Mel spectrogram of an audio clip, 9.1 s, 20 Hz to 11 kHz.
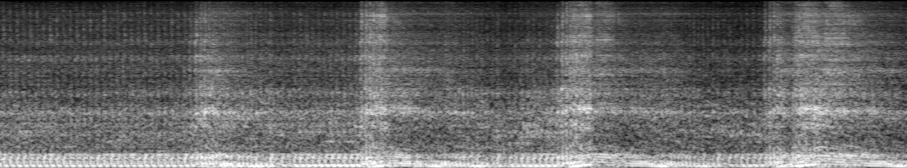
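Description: Engine of a 2025 Yamaha FZS Hybrid motorcycle with integrated starter generator, running steadily and revved in three strong surges, close and loud throughout with no talk.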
